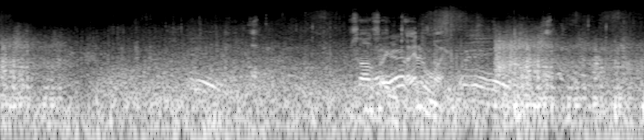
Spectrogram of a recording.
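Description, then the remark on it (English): A deep, continuous rumble of cracking ice rolls on like thunder, swelling louder midway, with brief creaking and groaning tones and faint voices mixed in. “Can you hear the ice cracking over here?”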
